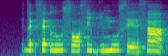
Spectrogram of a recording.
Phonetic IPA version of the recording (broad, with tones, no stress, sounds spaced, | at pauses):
d ɛ˦ ʔ sʰ ɛ˦ ʔ l u˦ s ɔ˦ s i˦˨ b i˦ m u˦ sʰ e˨ ɪ̯ sʰ ã˦˨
